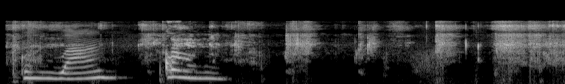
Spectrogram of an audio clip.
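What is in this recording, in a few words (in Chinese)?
"gong1yuan2", Chinese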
